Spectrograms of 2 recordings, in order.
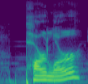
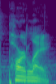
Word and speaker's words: Parler: be all calling this parlor or parlor the correct and initial pronunciation how the app developers intended for it to be was parlay uh very much like the the french term so i just wanted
